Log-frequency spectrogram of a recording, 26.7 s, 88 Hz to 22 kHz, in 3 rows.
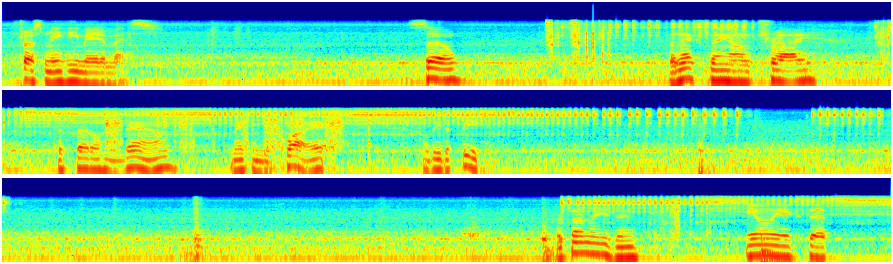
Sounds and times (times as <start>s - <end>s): Speech: 0.2s - 1.6s, 4.1s - 4.6s, 6.7s - 8.2s, 9.5s - 10.6s, 11.2s - 12.2s, 13.1s - 13.8s, 25.2s - 26.1s
Snake: 5.4s - 7.6s, 8.7s - 16.3s, 17.0s - 17.9s, 23.4s - 26.6s.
